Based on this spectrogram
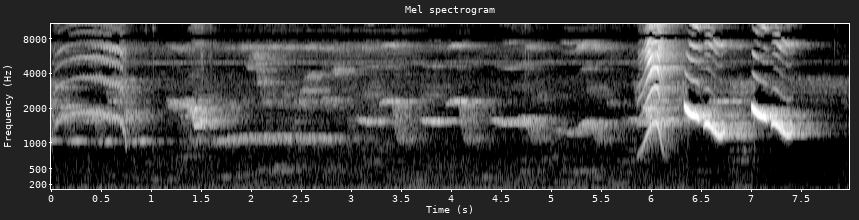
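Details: Black-throated laughingthrush song of soft, drawn-out whistled notes and slurs, ending in loud, bright, downward-sweeping whistles repeated about every second, with a faint low hum behind.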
